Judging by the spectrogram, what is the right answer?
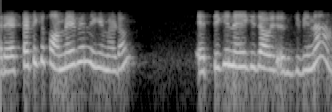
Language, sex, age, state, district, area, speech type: Odia, female, 18-30, Odisha, Kandhamal, rural, conversation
